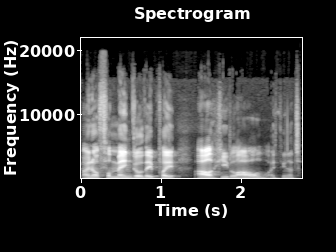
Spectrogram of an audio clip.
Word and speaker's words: Al Hilal: I know Flamengo, they play Al Hilal. I think that's how you say it. Al Hilal, yes.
